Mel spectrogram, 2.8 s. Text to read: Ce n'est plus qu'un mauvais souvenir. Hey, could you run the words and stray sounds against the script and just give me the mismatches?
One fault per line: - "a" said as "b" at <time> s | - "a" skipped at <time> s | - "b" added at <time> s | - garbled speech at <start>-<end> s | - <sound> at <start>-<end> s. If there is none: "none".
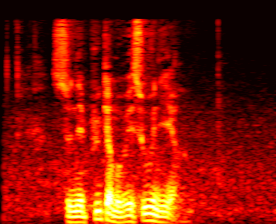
none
